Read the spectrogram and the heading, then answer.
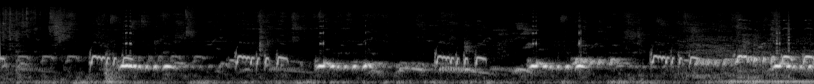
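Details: Zebra doves (perkutut) singing back and forth in the morning: overlapping rapid stuttering coos, two voices at slightly different pitches, phrases roughly every two seconds, with faint low background noise.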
